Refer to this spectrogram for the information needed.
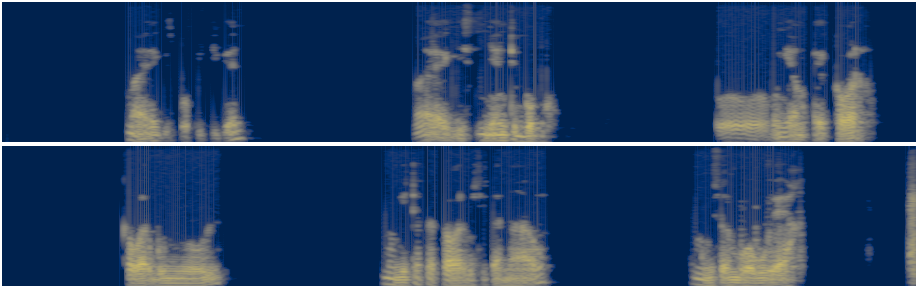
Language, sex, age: Wolof, male, 36-49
